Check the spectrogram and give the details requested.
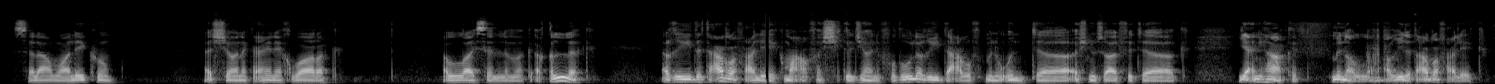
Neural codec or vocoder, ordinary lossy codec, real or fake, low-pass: none; MP3, 48 kbps; real; 19.8 kHz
